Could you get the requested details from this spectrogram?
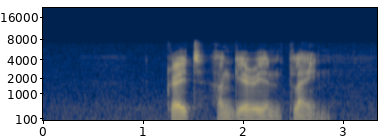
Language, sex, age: English, male, 21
